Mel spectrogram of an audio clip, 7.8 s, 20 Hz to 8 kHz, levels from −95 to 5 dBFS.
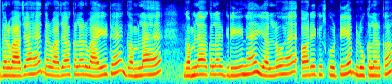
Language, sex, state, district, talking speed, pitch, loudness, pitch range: Hindi, female, Punjab, Fazilka, 175 wpm, 260 Hz, -14 LUFS, 235-275 Hz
